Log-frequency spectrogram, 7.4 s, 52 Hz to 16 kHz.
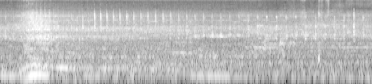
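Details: Ford Econoline E350 5.4: sharp regular ticking about four per second over a rough engine note, barely present without throttle and standing out when revved, audible from underneath; the knock's origin is unknown, and the noise persists after transmission checks.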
